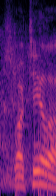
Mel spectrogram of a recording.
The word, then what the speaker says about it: Sáttítla: I mispronounced it the first time. Sáttítla Highlands in Northern California.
